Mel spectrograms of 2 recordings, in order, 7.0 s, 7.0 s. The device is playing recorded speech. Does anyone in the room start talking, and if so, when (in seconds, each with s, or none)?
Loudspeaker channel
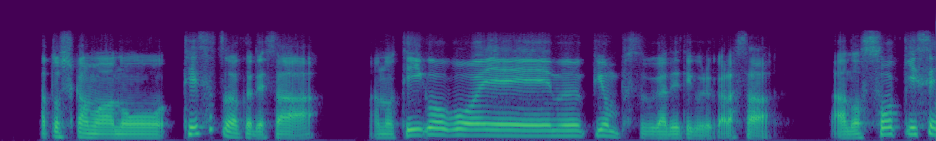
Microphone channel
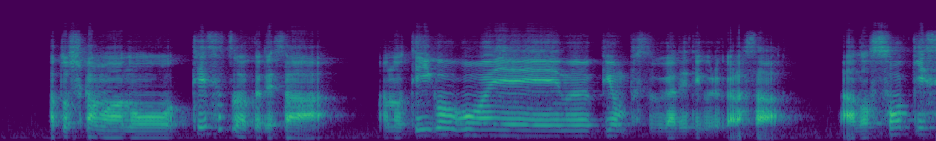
none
